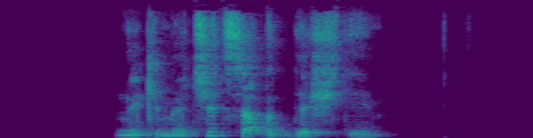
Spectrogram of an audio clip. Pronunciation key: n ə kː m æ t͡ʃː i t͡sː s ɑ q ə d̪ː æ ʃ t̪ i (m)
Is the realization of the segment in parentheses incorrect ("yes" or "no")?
no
